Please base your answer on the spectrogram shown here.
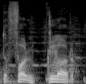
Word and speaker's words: folclore: Exacto, como que folclore. Y además que bueno, hay un apunte, tengo cierta fascinación con las palabras que son agudas. Sí, es que tiene el acento ahí en la última sílaba.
